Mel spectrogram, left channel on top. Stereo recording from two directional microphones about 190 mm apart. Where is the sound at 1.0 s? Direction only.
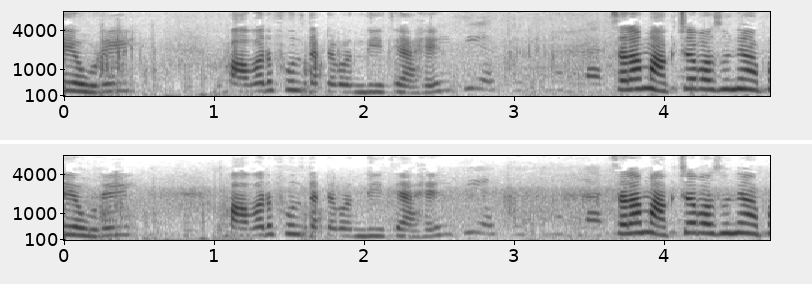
20° left (ahead or behind).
